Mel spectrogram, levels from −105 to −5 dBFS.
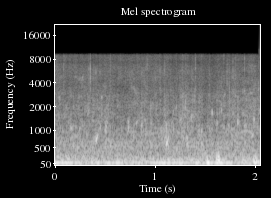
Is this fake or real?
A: fake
